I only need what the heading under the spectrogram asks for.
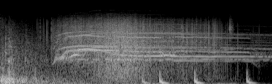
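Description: Fireworks go off: a shrill rising whistle of a launch holds steady while a string of dull booming bursts follows at uneven intervals, loud, with no voices.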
